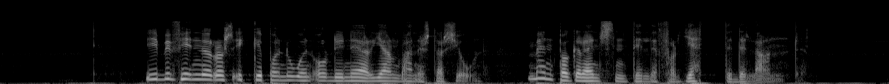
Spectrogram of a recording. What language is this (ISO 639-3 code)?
nor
